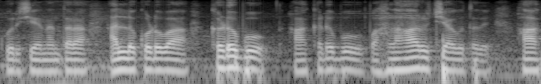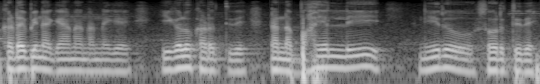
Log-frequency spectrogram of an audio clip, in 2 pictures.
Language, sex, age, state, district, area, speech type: Kannada, male, 18-30, Karnataka, Chamarajanagar, rural, spontaneous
